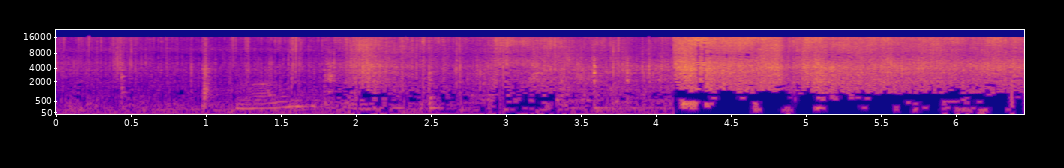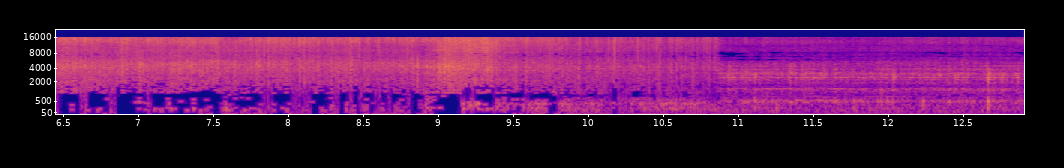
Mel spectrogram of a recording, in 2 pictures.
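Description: Okra (bhindi) sizzling as it fries in hot oil in a pan. There are a few light clicks of a steel spatula early on, and the sizzle gets suddenly louder about four seconds in, then eases off toward the end.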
